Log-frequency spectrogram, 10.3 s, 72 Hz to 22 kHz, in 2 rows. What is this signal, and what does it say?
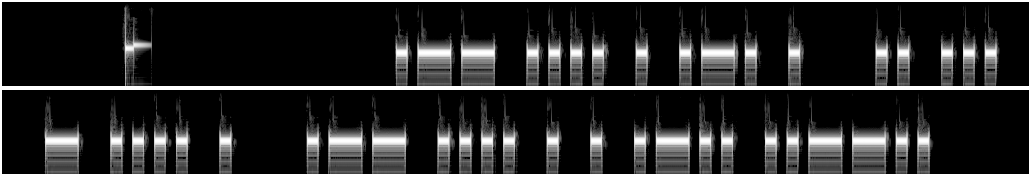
Morse code, heard as a keyed tone, about 22 wpm, 700 Hz. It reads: WHERE IS THE WHEEL?
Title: Sentences from Top 1000 Words - Review Part 3 - 22wpm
